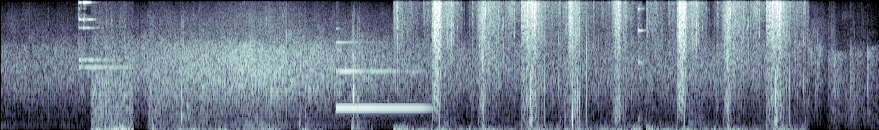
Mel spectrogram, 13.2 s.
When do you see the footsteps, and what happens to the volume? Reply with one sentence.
The footsteps can be heard from 1.4 to 12.2 s, getting louder.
